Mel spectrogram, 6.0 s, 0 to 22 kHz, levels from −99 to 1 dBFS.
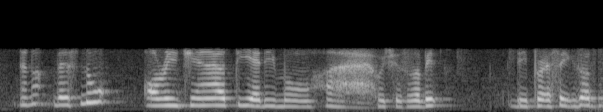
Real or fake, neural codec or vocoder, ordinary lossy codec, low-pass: real; none; none; 3.6 kHz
